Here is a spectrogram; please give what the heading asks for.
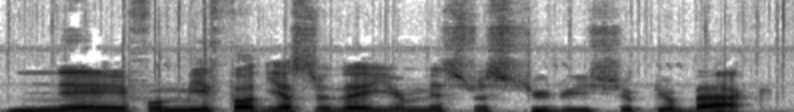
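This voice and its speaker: Young man as French constable for radio Shakespeare. Mid-pitched, sardonic needler with a dry wit. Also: a little slow, lightly acted. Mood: wry sparring. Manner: dry, wry. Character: sardonic French military commander, dry and mocking. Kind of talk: radio theater Shakespeare acting.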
